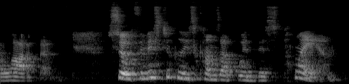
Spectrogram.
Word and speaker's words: Themistocles: So if you're wondering, this is a very difficult word to pronounce. It's Themistocles.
